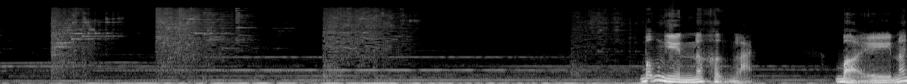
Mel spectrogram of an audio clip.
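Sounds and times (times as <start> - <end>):
chipped earthenware bowls thrown and smashing: 0.0 - 4.3
steady low hum: 0.0 - 9.0
speech: 6.4 - 7.6, 8.4 - 9.0.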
